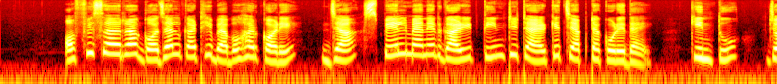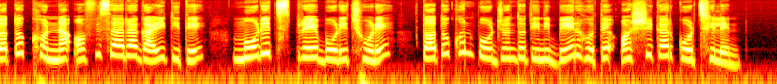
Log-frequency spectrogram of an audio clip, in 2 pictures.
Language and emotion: Bengali, neutral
